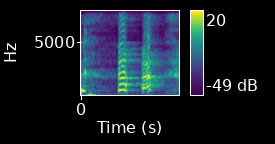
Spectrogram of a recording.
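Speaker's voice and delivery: high, loud laughing burst; burst of laughter. Real, not acted. Laughing at her own Peloton news.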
